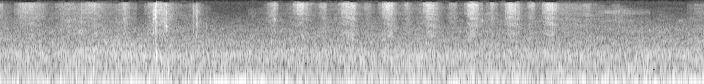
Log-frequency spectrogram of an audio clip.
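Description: A string of short, soft scratchy sounds, a few a second and irregular, from a wombat being handled close up, over a low steady hum.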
